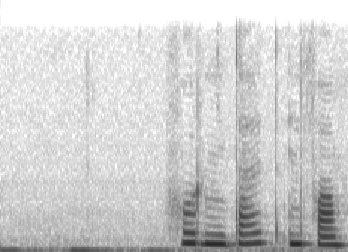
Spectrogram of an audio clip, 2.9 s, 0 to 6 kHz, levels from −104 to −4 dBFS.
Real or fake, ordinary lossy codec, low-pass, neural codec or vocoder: fake; none; 5.4 kHz; codec, 16 kHz, 8 kbps, FunCodec, trained on Chinese and English, 25 frames a second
